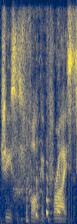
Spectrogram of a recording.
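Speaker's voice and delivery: low, grumbled mutter under the breath. Voicing a character at a crowded table: muttering under his breath. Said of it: "under his breath".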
